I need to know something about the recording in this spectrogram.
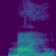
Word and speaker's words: maiô: Maio é o mês do meu casamento. Com acento circunflexo, pronúncia diferente, significado diferente, nós temos maio.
